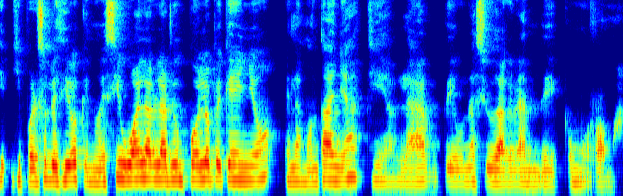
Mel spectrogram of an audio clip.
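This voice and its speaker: A woman speaks in a Peruvian accent. Her pitch is medium and her pace moderate. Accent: Peruvian Spanish accent, kept. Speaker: vlogger. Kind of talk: vlog talk to camera. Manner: animated.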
